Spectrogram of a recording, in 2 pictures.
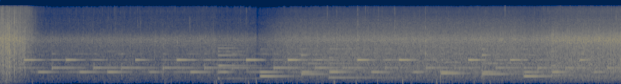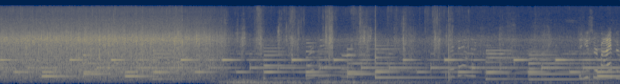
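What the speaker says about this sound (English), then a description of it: "Did you survive the rain shower?" Rain shower falling on a homestead, a steady hiss of drops on surfaces throughout, under a person talking.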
